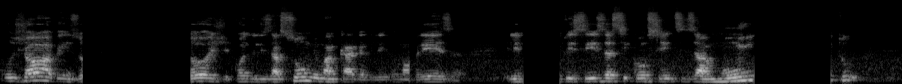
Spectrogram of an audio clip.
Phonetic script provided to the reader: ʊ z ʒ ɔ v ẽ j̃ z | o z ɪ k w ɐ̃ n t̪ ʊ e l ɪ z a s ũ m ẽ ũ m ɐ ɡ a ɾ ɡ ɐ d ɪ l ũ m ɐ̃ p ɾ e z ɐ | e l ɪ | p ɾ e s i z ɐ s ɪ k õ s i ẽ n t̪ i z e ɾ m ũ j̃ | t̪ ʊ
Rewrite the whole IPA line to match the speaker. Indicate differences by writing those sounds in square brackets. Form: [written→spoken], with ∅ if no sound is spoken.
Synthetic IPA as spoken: ʊ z ʒ ɔ v ẽ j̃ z | o [z→ʒ] ɪ k w ɐ̃ n [t̪→d̪] ʊ e l ɪ z a s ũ m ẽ ũ m ɐ [ɡ→k] a ɾ ɡ ɐ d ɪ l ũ m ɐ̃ p ɾ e z ɐ | e l ɪ | p ɾ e s i z ɐ s ɪ k õ s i ẽ n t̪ i z [e→a] ɾ m ũ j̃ | t̪ ʊ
